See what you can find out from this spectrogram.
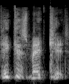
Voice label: health, gasmask; scmod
